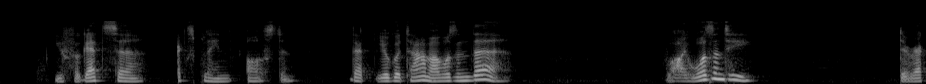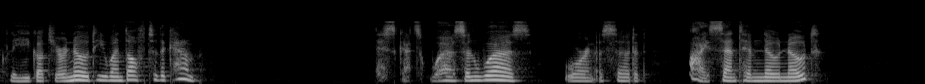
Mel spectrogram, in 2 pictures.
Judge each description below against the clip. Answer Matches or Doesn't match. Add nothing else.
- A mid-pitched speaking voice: Matches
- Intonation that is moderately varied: Matches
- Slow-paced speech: Matches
